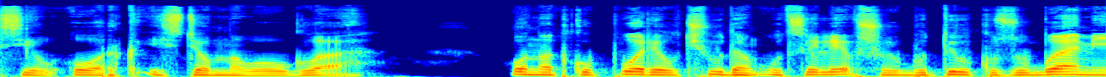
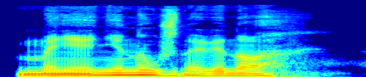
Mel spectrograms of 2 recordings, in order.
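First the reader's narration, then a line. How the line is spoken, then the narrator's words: Hoarse reply. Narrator (Russian): хрипло ответил Марк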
